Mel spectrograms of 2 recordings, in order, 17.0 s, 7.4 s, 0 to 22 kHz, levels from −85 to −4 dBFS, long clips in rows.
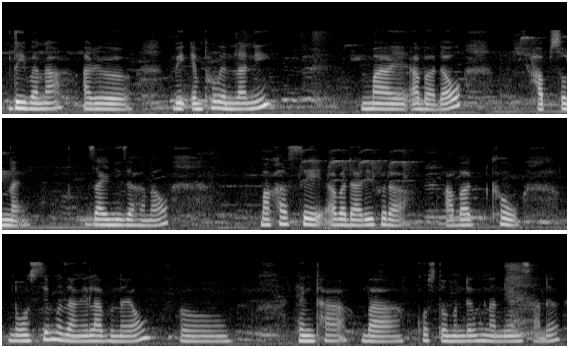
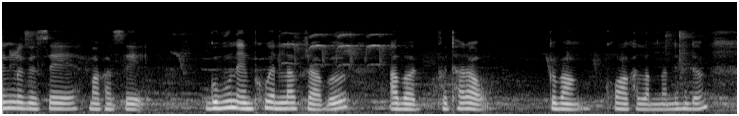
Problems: low volume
